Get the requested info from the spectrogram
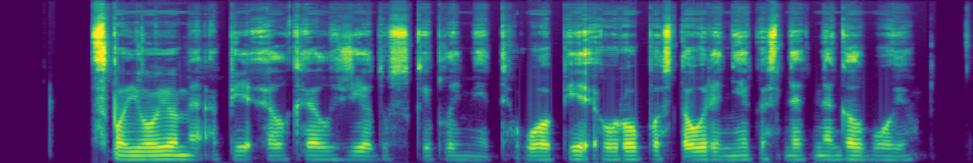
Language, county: Lithuanian, Telšiai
